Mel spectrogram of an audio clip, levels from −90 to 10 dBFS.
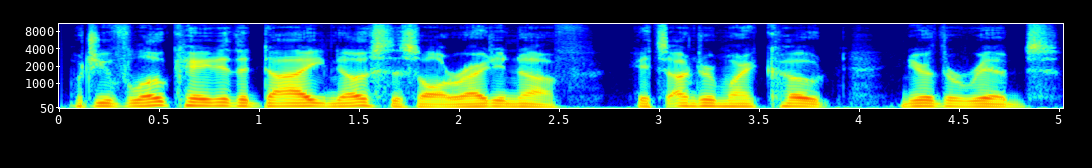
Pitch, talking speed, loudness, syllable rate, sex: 105 Hz, 165 wpm, -17 LUFS, 5.0 syllables/s, male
